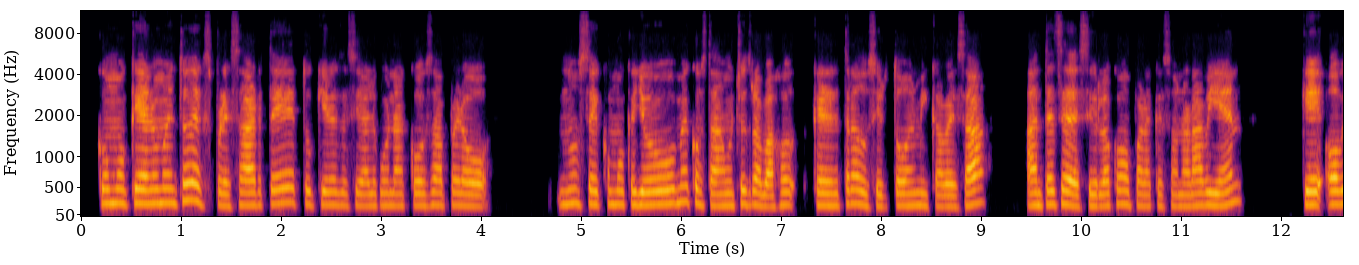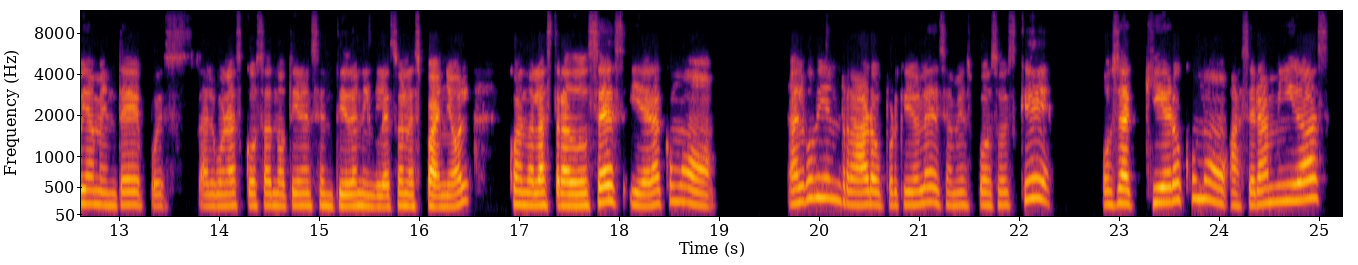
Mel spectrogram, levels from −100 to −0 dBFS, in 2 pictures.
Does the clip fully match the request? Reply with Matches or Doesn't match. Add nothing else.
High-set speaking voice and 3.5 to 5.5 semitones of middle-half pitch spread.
Doesn't match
